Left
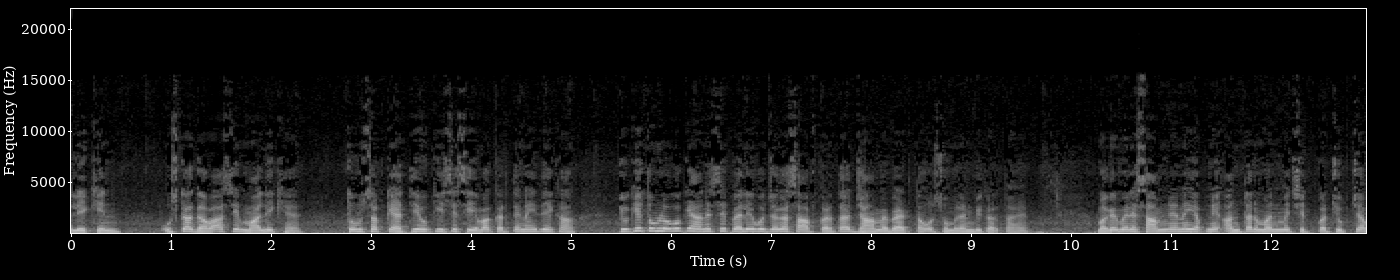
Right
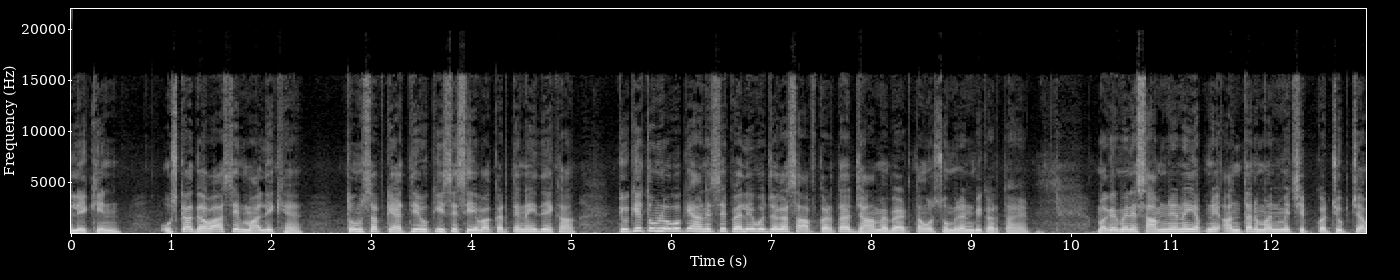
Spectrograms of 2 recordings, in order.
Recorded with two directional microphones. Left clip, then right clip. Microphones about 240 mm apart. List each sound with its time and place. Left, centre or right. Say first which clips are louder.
0.0 s speech: right 8 dB; right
